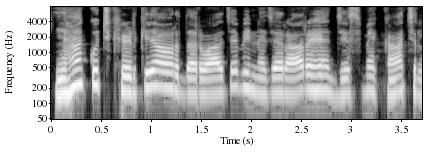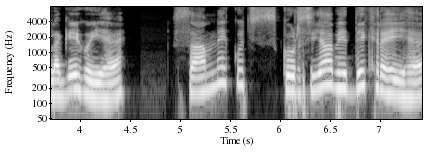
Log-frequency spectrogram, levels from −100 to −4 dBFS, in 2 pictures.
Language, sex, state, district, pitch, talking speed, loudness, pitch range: Hindi, male, Jharkhand, Ranchi, 170 Hz, 175 wpm, -15 LUFS, 155-205 Hz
